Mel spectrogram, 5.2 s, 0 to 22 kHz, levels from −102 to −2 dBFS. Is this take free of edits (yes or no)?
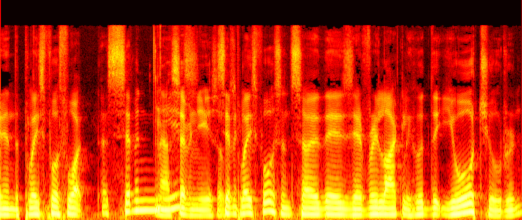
no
